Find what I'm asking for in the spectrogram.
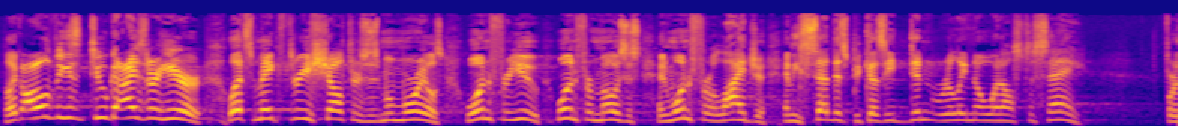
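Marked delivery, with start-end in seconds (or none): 0.2-6.4 excited Peter. Retold or imitated. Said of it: "Can you imagine how excited he was? Like".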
